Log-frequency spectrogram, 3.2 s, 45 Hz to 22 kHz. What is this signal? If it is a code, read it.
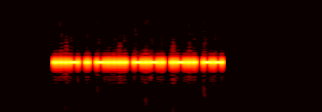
Morse code, heard as a keyed tone, about 46 wpm, 700 Hz. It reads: VE6CLM
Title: DXCC-100 Call Signs - 6 Characters - 45wpm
